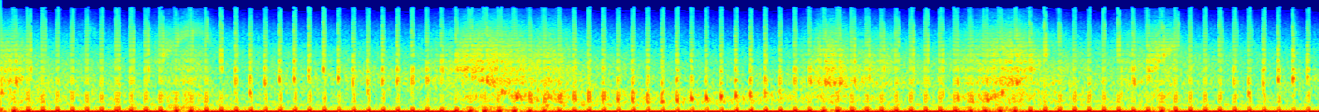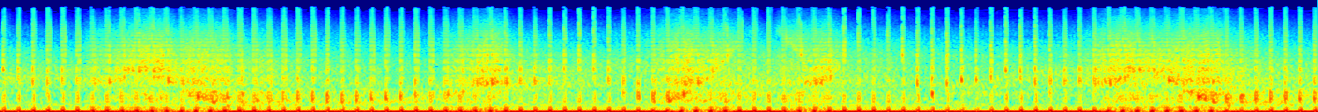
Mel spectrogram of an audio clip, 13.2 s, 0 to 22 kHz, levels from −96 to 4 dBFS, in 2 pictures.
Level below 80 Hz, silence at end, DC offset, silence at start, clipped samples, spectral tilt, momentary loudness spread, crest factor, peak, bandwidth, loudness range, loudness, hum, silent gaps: -12 dBFS; 0 s; under 0.1%; 0 s; under 0.1%; -5 dB/octave; 4 LU; 8 dB; 0 dBFS; 16 kHz; 1 LU; -16 LUFS; none; none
